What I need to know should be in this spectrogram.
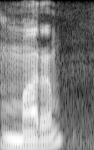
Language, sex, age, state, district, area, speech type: Tamil, male, 60+, Tamil Nadu, Mayiladuthurai, rural, read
